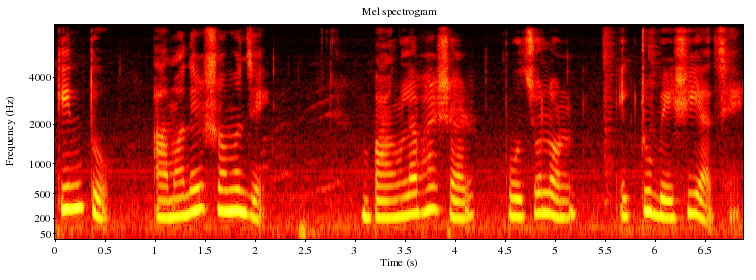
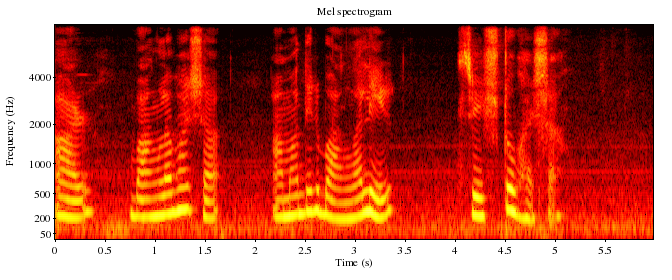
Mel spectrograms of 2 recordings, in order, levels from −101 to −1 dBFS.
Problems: none marked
